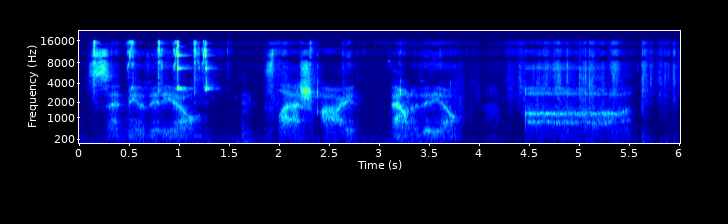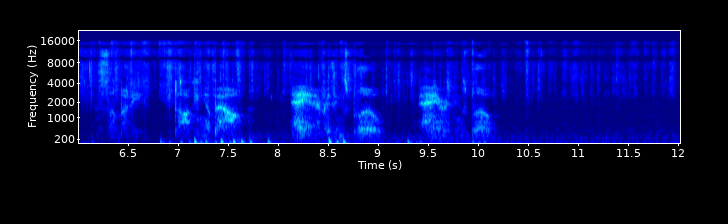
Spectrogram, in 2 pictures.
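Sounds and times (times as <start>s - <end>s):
close-up whispering: 0.2s - 1.2s, 1.8s - 5.6s, 6.2s - 10.3s
sponge rubbed at microphone: 4.3s - 12.0s.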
